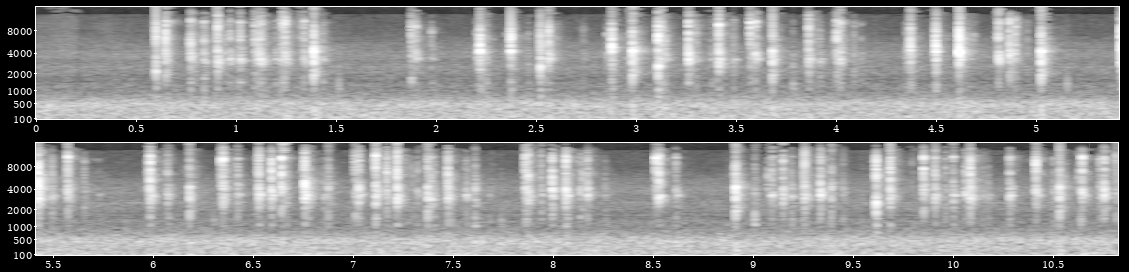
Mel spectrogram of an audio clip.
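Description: Both hands type rapidly with their fingertips on a full-size plastic mechanical keyboard with a blue-grey case and white and grey plastic keycaps, resting on a blanket. The keys give dense bursts of sharp, bright clicks with very short decay over a steady low rumbling background.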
